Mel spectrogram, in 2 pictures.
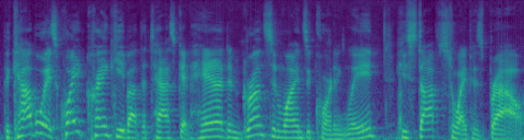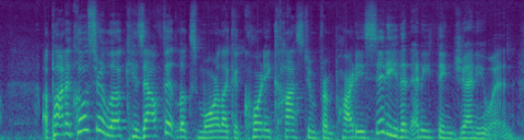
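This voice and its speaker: Lively, expressive screenplay narrator. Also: medium pitch, a little fast. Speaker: host and stage-direction narrator. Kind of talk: scripted narration of a screenplay table read. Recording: faint background room noise.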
